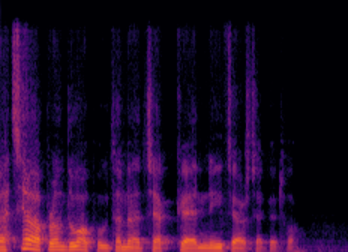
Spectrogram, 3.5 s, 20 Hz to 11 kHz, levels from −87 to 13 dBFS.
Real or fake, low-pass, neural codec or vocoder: fake; 9.9 kHz; codec, 16 kHz in and 24 kHz out, 0.6 kbps, FocalCodec, streaming, 2048 codes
